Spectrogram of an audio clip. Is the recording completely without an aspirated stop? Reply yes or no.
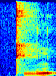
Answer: no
